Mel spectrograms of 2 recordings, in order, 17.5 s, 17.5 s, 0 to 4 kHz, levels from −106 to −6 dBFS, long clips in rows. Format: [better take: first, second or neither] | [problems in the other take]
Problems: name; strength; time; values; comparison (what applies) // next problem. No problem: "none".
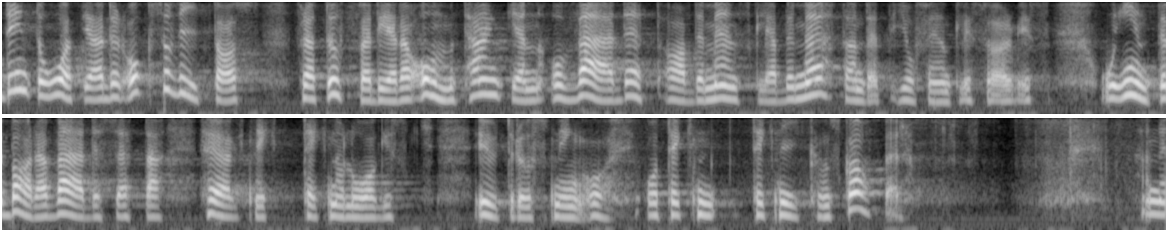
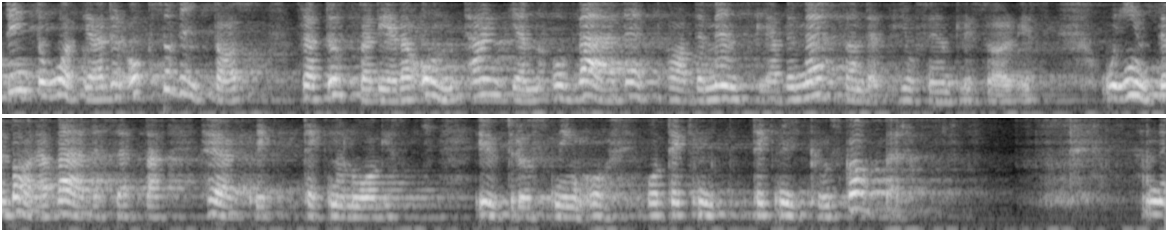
first | room echo; dies away in 1.8 s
